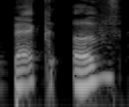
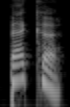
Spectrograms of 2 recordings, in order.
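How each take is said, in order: First: The word 'of' is said in full. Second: The word 'of' is reduced to an 'a' sound.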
